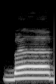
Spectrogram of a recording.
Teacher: karena kita wakaf pada fathatain sehingga harus dibaca dengan fathah panjang satu Alif atau dua harakat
